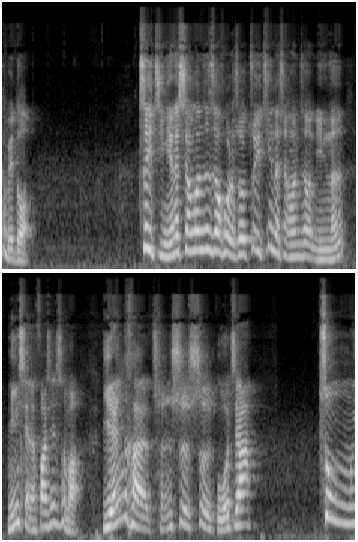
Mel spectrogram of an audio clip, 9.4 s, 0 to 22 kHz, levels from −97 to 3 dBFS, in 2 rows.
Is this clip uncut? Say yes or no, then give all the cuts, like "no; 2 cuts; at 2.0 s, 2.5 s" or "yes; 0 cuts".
yes; 0 cuts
